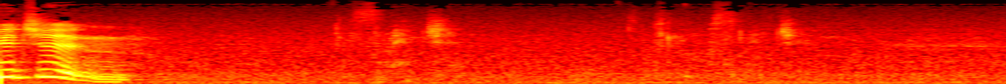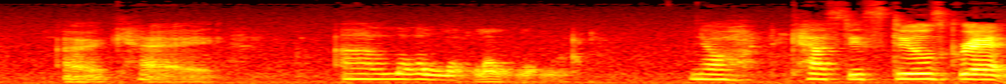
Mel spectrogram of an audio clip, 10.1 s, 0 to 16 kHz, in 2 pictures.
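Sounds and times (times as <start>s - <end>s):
soft hissing: 1.4s - 9.6s
woman whispering: 1.7s - 2.4s, 3.2s - 4.2s.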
